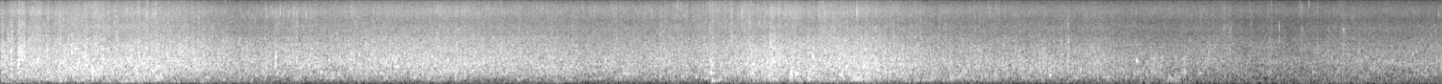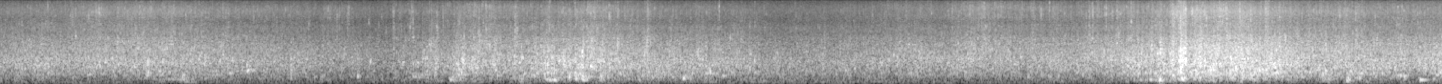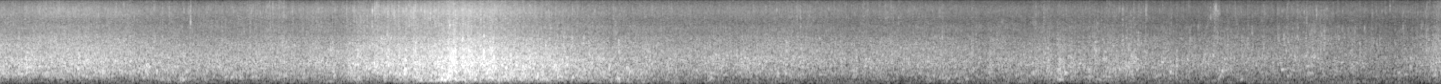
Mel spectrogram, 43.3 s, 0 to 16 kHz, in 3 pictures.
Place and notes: sound of the waves
Zoom H2n MS+XY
